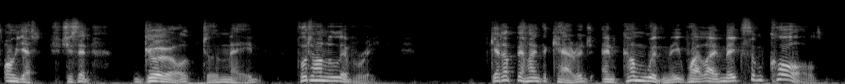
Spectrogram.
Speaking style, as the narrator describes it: Prince Hippolyte spluttered and burst out laughing long before his audience

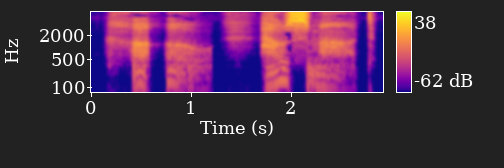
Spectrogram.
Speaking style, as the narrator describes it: Pyotr Alexandrovich whispered

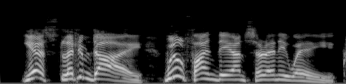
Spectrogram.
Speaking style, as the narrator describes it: cried Madame Olcott, equally carried away

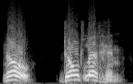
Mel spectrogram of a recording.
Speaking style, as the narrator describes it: Will cried

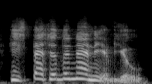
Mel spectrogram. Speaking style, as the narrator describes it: exclaimed Natasha

